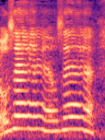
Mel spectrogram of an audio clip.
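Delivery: high-pitched call in a parrot-like voice.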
